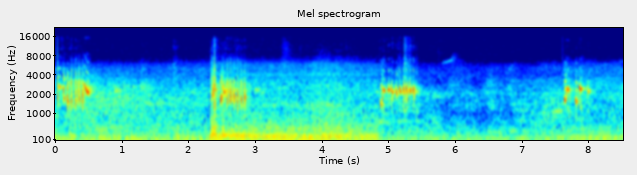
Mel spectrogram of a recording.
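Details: Breeding-condition female Yellow-vented Bulbul summoning males with four brief, bright chattering bursts spaced roughly two to three seconds apart over a quiet background.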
